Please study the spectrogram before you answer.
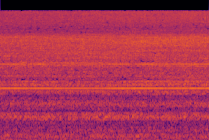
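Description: A steady, even rush of air with a faint fixed whistle: the boiler blower running normally.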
